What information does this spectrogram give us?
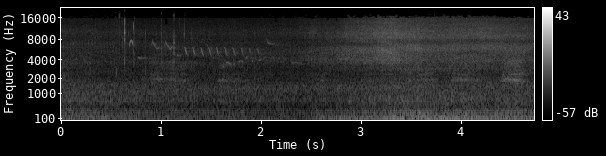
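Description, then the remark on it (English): Wind gusts and waves wash onto Mouthmill Beach at high tide in a steady roar that swells louder toward the end, with a few faint high bird chirps early on and no talking. “I've reached the beach at Mouthmill Beach.”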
